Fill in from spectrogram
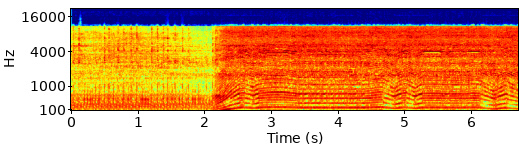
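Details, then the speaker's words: Husqvarna 362XP Special chainsaw cutting firewood with a wrong ignition coil fitted by a previous owner: revs up into the cut, then tone sits flat and wavers, "four-stroking" as the coil rev-limits, never reaching full chain speed. "it keeps uh making like it's four stroking because the ignition coil is like I say it's limiting itself out but when it's uh trying to limit it it's frustrated cuz you don't have the chain speed that you need."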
